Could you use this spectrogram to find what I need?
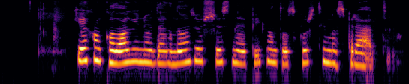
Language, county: Lithuanian, Marijampolė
